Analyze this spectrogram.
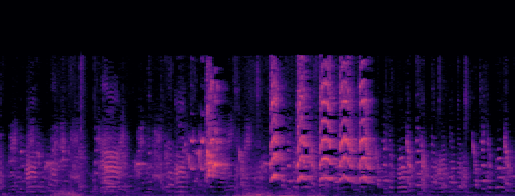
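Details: A zebra finch colony with Bengalese finches present: overlapping buzzy, nasal beeps and a quick run of sharp rhythmic notes, with occasional low thuds of movement.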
